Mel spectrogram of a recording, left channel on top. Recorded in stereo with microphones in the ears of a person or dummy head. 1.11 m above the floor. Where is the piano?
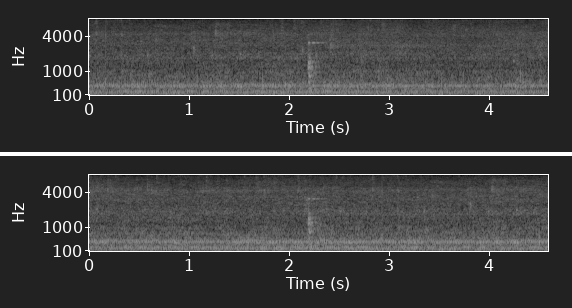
5° left (ahead or behind).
